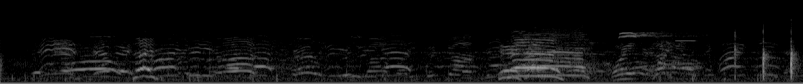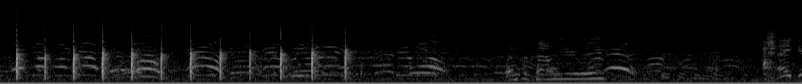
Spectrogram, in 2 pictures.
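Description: Shouted calls from players and coaches across a lacrosse field. In the middle comes an irregular run of about a dozen sharp clacks, roughly three a second.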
